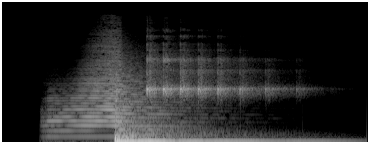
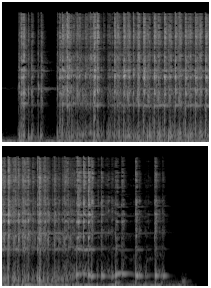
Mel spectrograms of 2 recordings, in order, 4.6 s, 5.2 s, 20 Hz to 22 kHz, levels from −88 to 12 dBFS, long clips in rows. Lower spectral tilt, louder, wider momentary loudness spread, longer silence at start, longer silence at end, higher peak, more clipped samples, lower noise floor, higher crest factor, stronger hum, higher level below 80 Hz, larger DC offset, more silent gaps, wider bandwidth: first, -5.5 dB/octave vs 0.5 dB/octave; about the same, -25 LUFS vs -26 LUFS; first, 22 LU vs 15 LU; first, 0.55 s vs 0 s; about the same, 0.35 s vs 0.35 s; about the same, -6 dBFS vs -6 dBFS; neither; second, -45 dBFS vs -52 dBFS; second, 18 dB vs 24 dB; neither; first, -24 dBFS vs -52 dBFS; neither; neither; second, 8 kHz vs 17 kHz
